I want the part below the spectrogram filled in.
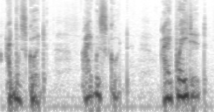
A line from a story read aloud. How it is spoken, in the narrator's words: Her mouth was all broken, so she could only whisper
